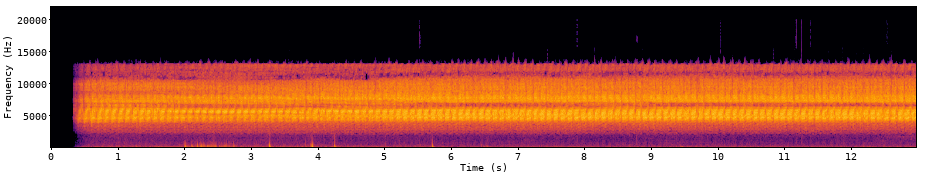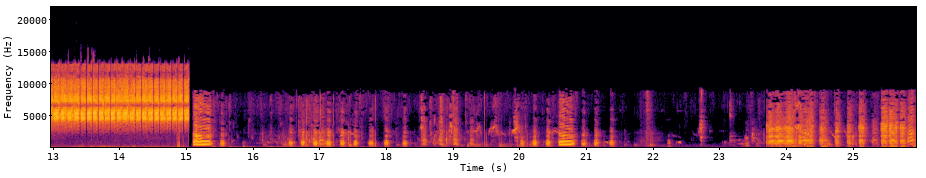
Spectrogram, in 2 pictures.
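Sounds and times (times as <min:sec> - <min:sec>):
cricket chirping trill: 0:00.4 - 0:15.1
chicken clucking: 0:16.5 - 0:21.6, 0:22.2 - 0:25.9
chicken squawking: 0:19.9 - 0:21.4, 0:23.8 - 0:25.9.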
